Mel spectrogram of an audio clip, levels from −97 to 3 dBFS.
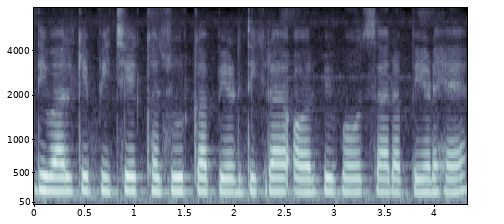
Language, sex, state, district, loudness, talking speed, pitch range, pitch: Hindi, female, Jharkhand, Deoghar, -15 LUFS, 205 wpm, 200-215 Hz, 210 Hz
